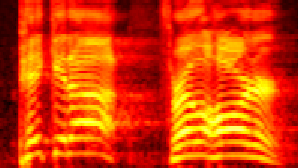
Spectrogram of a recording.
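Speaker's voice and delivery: high, exasperated coaching-dad voice; frustrated dad. Acted. Dad drilling son at throwing a ball, frustrated. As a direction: order the kid around impatiently. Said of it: "he's frustrated again".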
